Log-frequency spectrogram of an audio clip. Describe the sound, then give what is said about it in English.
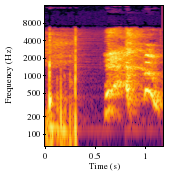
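A short, sharp sneeze bursts out, followed after a brief pause by a noisy, voiced exhale like a second sneeze or a cough. “Well, bless you.”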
